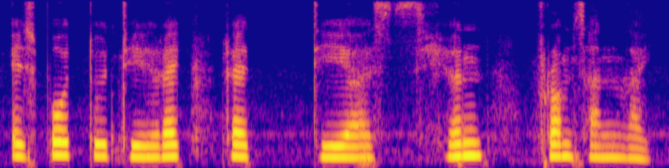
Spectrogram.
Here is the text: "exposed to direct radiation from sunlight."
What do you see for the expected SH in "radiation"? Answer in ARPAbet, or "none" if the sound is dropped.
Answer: S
